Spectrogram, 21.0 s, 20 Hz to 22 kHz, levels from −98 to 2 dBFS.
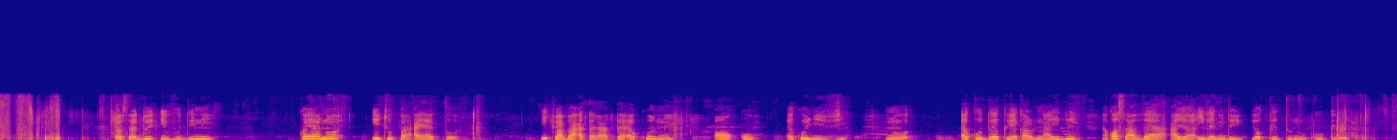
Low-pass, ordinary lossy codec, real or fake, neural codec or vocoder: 7.2 kHz; AAC, 64 kbps; real; none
